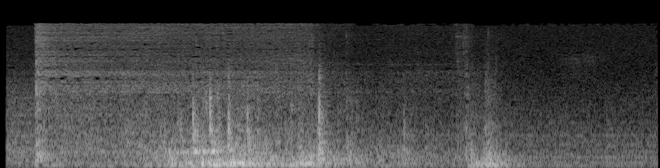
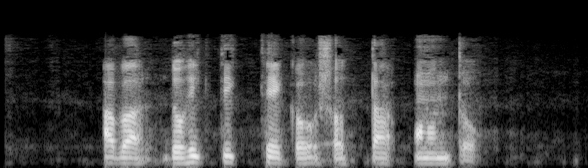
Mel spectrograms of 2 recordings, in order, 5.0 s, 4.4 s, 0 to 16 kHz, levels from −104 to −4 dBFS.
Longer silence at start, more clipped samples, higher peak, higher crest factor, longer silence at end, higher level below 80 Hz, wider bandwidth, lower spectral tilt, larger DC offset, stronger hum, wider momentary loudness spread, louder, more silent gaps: second, 0.05 s vs 0.8 s; neither; second, -20 dBFS vs -2 dBFS; about the same, 20 dB vs 20 dB; second, 0 s vs 0.85 s; first, -46 dBFS vs -62 dBFS; first, 9.8 kHz vs 7.4 kHz; first, -6.5 dB/octave vs -5 dB/octave; neither; neither; first, 24 LU vs 8 LU; second, -38 LUFS vs -20 LUFS; neither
